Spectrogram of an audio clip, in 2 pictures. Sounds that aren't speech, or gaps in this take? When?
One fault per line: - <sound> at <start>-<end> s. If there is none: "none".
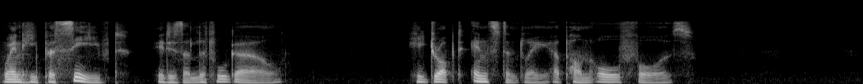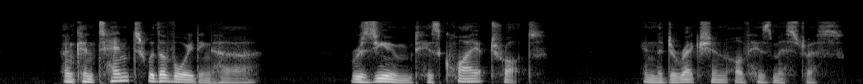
none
